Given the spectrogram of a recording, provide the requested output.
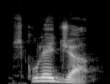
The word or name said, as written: sculeggia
